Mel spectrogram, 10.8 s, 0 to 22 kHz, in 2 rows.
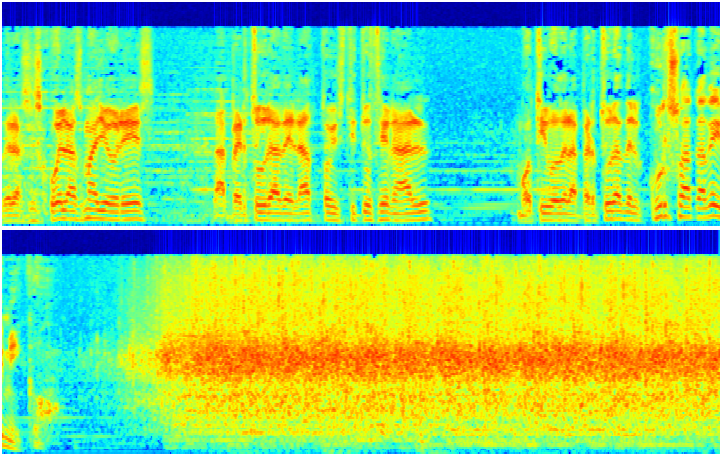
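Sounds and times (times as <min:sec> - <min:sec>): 
speech: 0:00.0 - 0:05.9
applause in a university assembly hall: 0:06.2 - 0:10.7.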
